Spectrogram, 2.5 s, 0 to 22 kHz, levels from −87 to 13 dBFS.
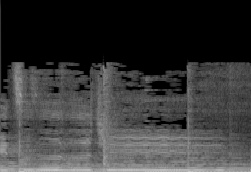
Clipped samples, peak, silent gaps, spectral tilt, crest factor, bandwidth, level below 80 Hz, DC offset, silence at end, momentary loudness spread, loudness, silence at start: under 0.1%; -4 dBFS; none; -5.5 dB/octave; 14 dB; 14 kHz; -24 dBFS; under 0.1%; 0 s; 3 LU; -18 LUFS; 0 s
